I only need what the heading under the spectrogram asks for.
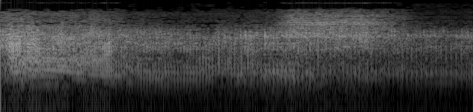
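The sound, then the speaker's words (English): A long, loud, raspy fart sound buzzes steadily for a couple of seconds, with no talking over it; intestinal gas from eating jalapeno jelly and bean burritos. “I cut way back on my drinking, but I've replaced it by eating more jalapeno jelly and bean burrito, so now I'm intestinal gas girl, not beer fart girl.”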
